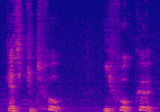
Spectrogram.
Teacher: le L de il, c'est du moment qu'il n'est pas suivi d'un E, il n'est pas censé s'entendre le L.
